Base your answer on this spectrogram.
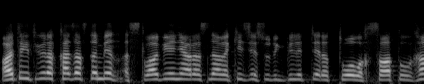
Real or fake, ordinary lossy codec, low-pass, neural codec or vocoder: fake; none; 7.2 kHz; codec, 16 kHz, 0.7 kbps, FocalCodec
